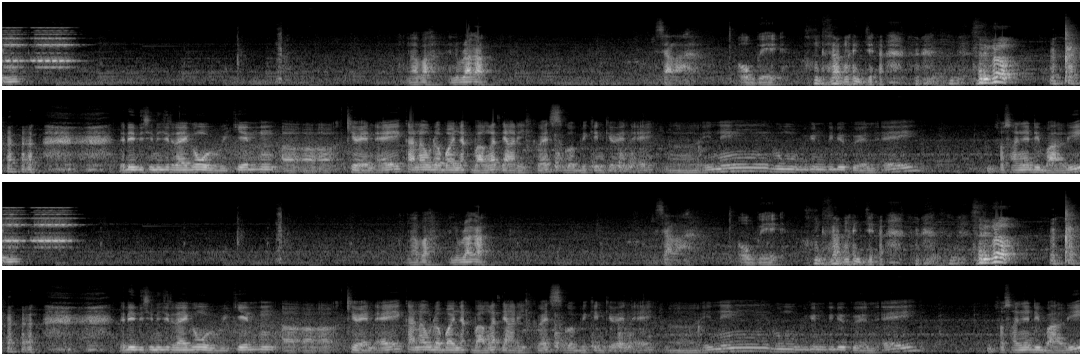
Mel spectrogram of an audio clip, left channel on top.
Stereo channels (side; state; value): both; normal; correlation 0.68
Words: Kenapa? Ini belakang. Salah, OB. Tenang aja. Sorry bro. Jadi di sini ceritanya gue mau bikin Q&A karena udah banyak banget yang request gue bikin Q&A. Nah, ini gue mau bikin video Q&A. Suasananya di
